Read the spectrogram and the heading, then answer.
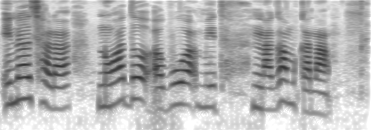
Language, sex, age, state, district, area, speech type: Santali, female, 18-30, West Bengal, Paschim Bardhaman, rural, spontaneous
